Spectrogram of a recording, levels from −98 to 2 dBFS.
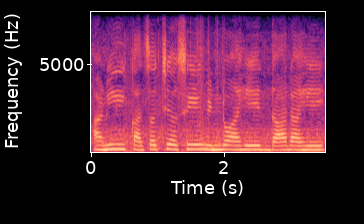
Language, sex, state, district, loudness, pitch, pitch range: Marathi, female, Maharashtra, Gondia, -12 LUFS, 240 Hz, 230-255 Hz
